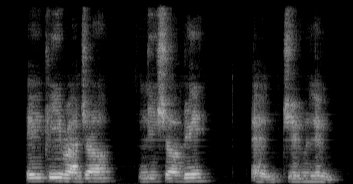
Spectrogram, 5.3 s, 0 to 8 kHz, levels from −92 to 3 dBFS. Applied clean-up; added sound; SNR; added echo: neural mask model DeepFilterNet 3.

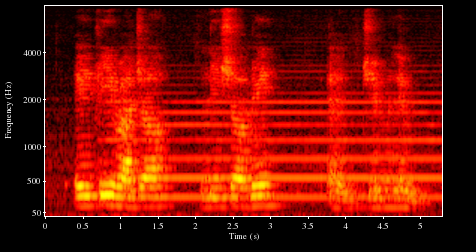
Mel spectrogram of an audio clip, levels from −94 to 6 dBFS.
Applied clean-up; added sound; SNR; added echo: none; Wind instrument, woodwind instrument; 11 dB; reverberation time 0.3 s.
